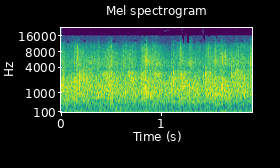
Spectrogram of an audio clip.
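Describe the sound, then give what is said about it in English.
An audience claps together in praise to the Lord, in steady, dense applause, many hands overlapping into a continuous bright patter that holds at an even level for the whole two seconds with no voices on top. “Then give the Lord a hand clap of praise.”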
